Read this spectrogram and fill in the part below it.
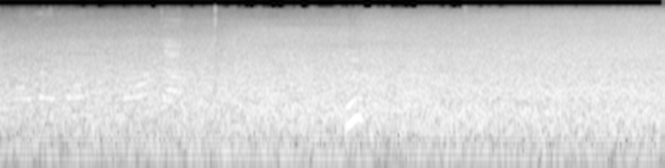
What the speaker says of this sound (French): Avec les cascades en bas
